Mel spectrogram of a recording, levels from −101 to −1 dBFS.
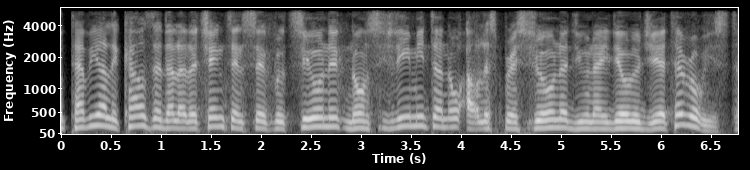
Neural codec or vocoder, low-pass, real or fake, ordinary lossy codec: codec, 16 kHz in and 24 kHz out, 0.4 kbps, LongCat-Audio-Codec, two codebook decoder; 5.4 kHz; fake; none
